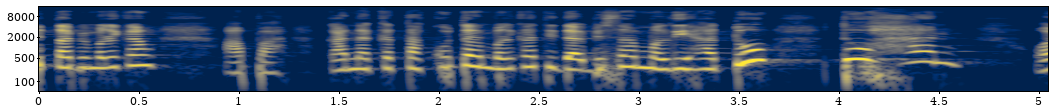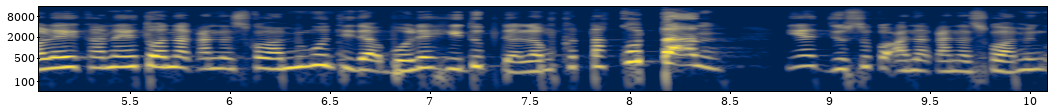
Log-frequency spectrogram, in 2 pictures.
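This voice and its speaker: Lively woman teaching Sunday school. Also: fairly high pitch. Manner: animated, quizzes children with questions. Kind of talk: children's Bible lesson. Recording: long hall reverb.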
